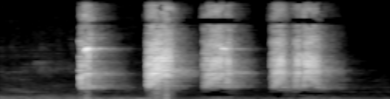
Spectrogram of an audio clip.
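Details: Loud black francolin call: four rough, buzzy, screechy notes, each roughly a third of a second long, spaced evenly about half a second apart, with near silence around them.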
